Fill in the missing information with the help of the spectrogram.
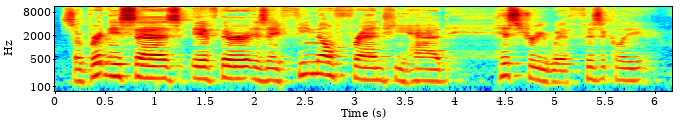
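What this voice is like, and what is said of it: American accent. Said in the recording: “I love your American accent ... I'm glad you like my American accent.”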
